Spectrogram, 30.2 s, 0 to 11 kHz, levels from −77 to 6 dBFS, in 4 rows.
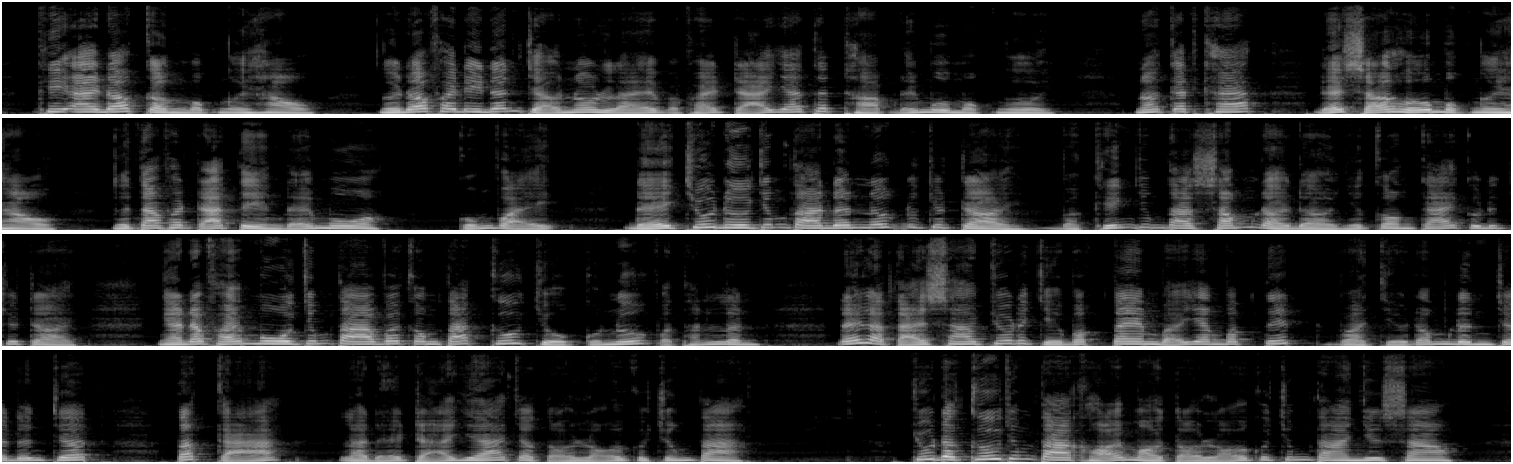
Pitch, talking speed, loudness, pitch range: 210 Hz, 255 wpm, -21 LUFS, 170-245 Hz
